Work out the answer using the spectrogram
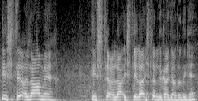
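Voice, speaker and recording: A male teacher dictating definitions to a class, slowly repeating each phrase so students can write it down. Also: sits high, fairly even intonation, slight background noise. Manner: slow, repeats each phrase for note-taking. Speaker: Quran recitation teacher.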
